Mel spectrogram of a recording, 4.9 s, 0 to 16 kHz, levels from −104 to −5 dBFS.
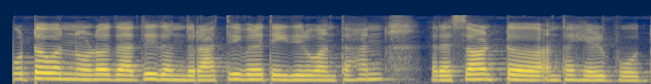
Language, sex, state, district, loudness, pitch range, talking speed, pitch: Kannada, female, Karnataka, Koppal, -16 LUFS, 195-225 Hz, 135 wpm, 210 Hz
